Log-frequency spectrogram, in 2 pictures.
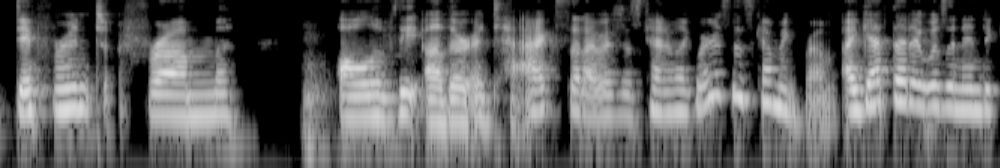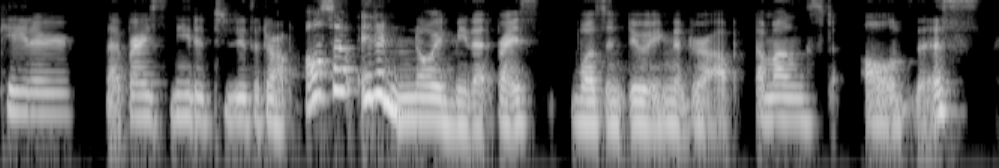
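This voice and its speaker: Woman with lowish voice, wry chat. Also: lively intonation, moderate pace. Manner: informal, wry, frequent "like". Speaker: book podcast co-host. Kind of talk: casual opinionated chat.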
